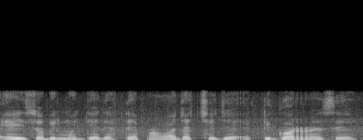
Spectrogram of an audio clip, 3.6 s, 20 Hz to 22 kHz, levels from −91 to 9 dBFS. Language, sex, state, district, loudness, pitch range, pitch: Bengali, male, Assam, Hailakandi, -20 LUFS, 110-125 Hz, 115 Hz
